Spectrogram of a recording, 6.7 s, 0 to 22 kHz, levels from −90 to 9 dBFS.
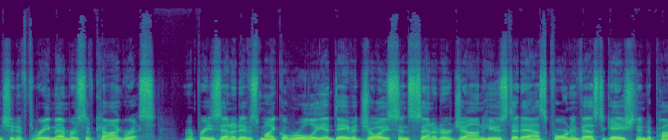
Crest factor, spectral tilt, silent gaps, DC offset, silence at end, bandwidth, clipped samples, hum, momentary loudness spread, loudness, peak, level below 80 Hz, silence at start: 12 dB; -5 dB/octave; none; under 0.1%; 0 s; 16.5 kHz; under 0.1%; none; 4 LU; -15 LUFS; -4 dBFS; -46 dBFS; 0 s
